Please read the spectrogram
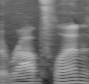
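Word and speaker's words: Robb Flynn: I've been trying to figure out the, is it Rob Flynn? Is that how you say his name? – Yeah.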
